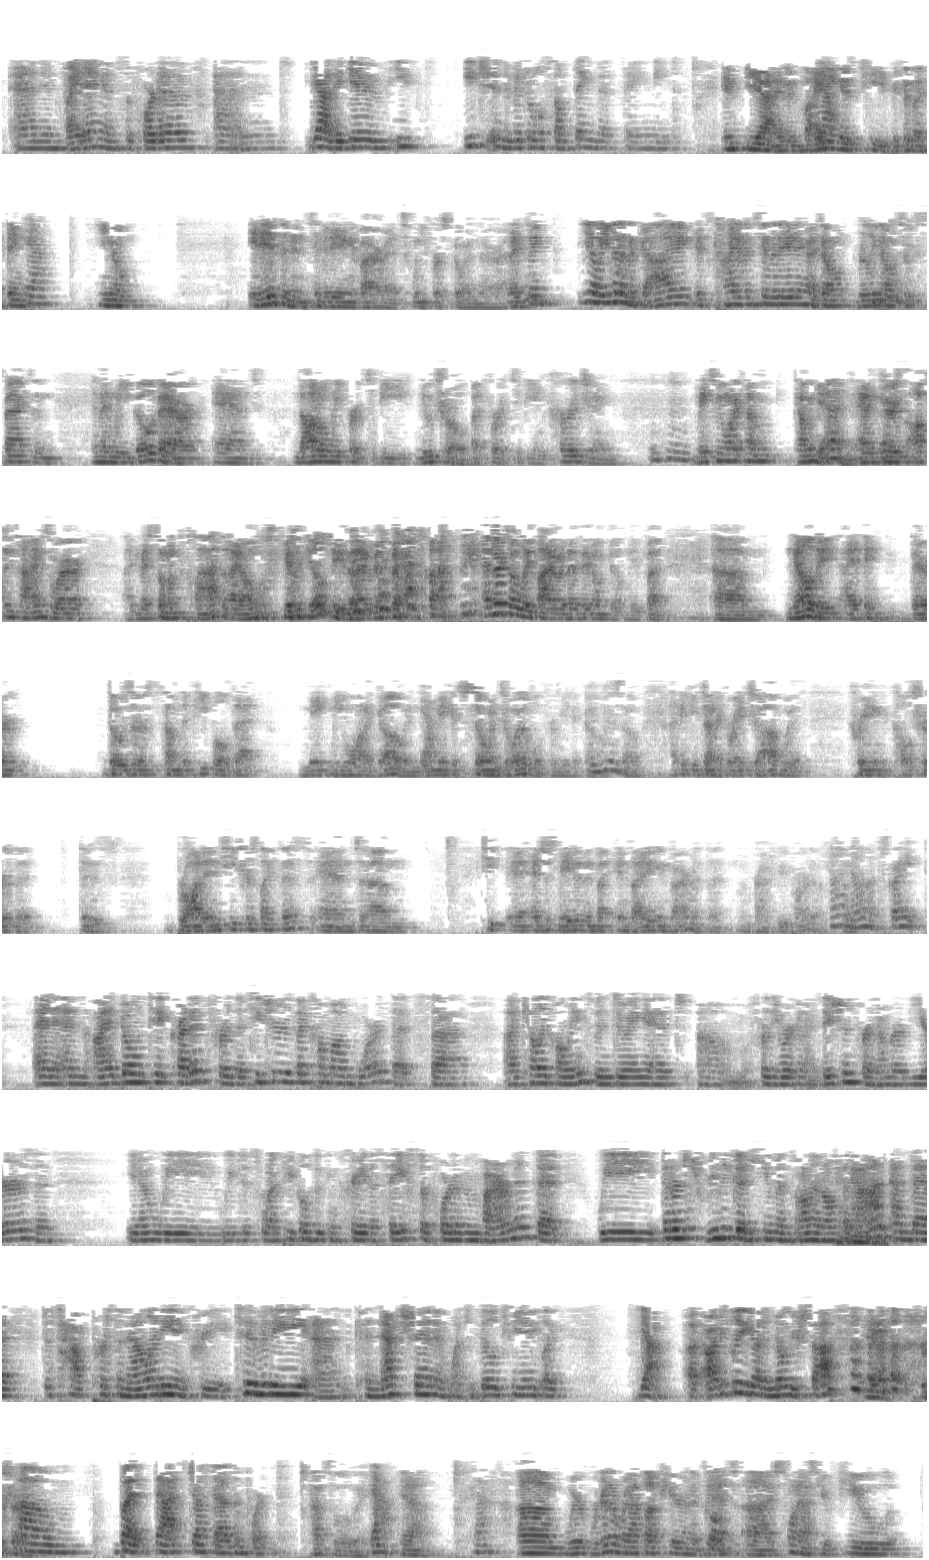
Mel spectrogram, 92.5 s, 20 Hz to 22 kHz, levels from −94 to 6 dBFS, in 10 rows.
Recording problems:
off-mic speech; far
garbled, watery; badly; nothing above 4.5 kHz
room echo; slight; dies away in 0.3 s

